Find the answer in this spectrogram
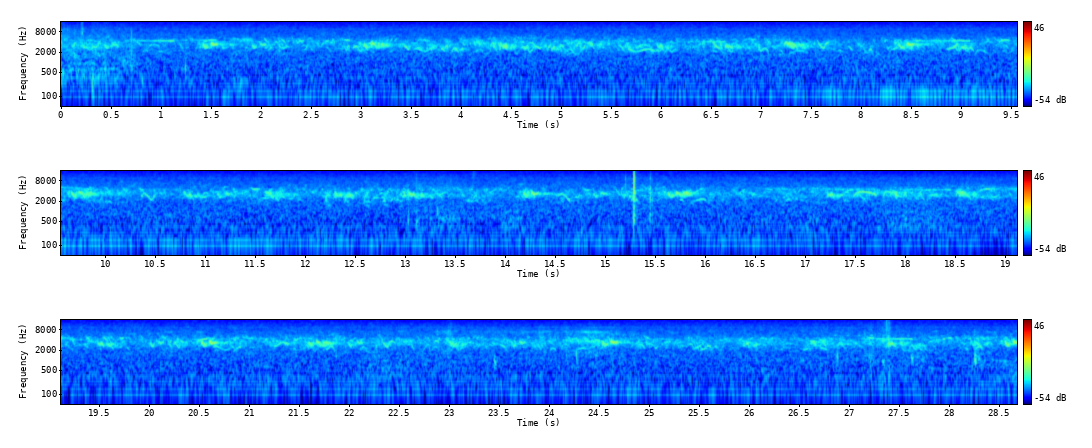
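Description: Faint chorus of small songbirds chirping and singing throughout, with a single sharp click about fifteen seconds in.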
